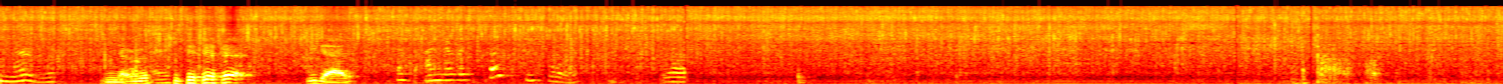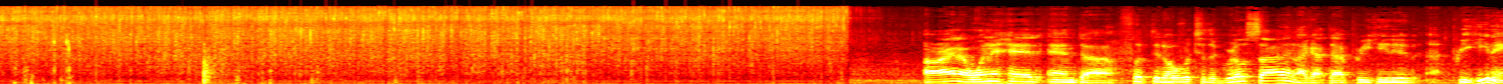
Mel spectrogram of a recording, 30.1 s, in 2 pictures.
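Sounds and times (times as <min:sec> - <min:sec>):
vegetables sizzling on griddle: 0:00.0 - 0:23.8.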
